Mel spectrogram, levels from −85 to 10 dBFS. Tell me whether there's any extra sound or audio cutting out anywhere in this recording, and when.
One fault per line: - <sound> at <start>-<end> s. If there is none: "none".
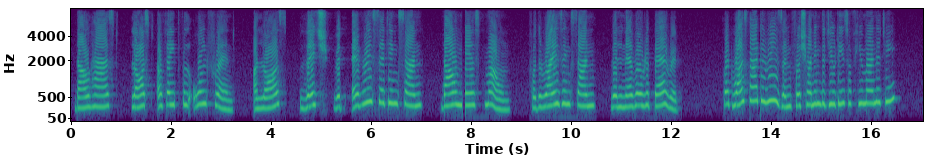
- dropout at 7.8-7.9 s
